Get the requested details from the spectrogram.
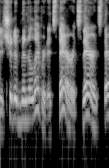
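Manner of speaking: plain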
